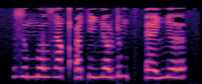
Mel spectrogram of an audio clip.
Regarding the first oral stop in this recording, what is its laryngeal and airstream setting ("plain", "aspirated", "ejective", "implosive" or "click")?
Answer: ejective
